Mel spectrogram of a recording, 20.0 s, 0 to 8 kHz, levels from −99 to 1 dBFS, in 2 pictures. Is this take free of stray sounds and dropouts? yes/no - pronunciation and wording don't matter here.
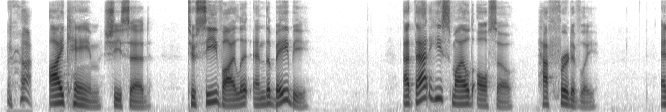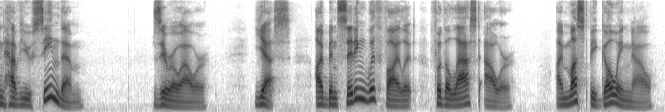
no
